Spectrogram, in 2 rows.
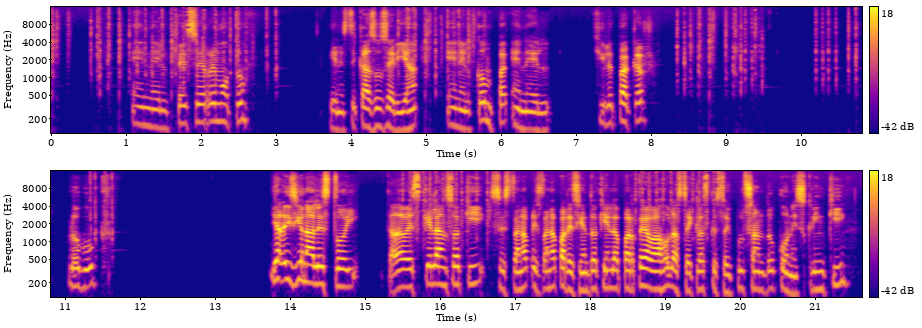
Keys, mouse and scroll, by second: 0.0-5.7 typing, 8.1-12.0 typing, 15.5-19.5 typing.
